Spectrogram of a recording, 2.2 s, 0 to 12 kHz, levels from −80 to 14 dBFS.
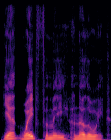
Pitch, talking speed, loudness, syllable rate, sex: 135 Hz, 160 wpm, -16 LUFS, 4.2 syllables/s, male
